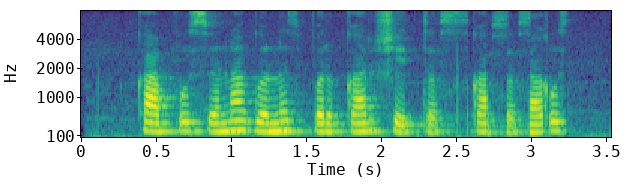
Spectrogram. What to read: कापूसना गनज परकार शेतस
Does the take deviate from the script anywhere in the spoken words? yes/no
yes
